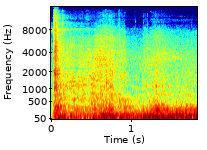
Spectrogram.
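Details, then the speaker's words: 1971 Ford Maverick 302 V8 with a newly installed Edelbrock Pro Flo 4 EFI, fuel pump primed: quick crank, then it catches straight away into a smooth, even rumble. Clean start, with ignition timing not yet set (thought to be around -12 degrees). "You hear the fuel pump, you see those lights turn on. Go ahead and start it."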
